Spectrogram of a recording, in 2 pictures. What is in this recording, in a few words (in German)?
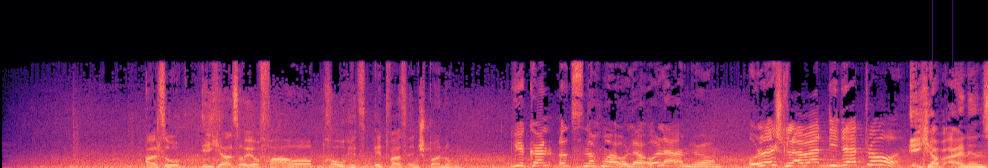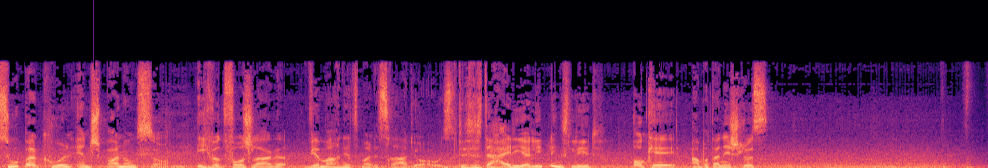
sprechszene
